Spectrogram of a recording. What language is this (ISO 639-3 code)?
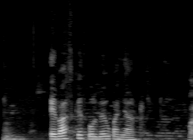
glg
